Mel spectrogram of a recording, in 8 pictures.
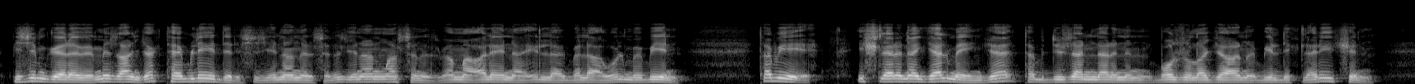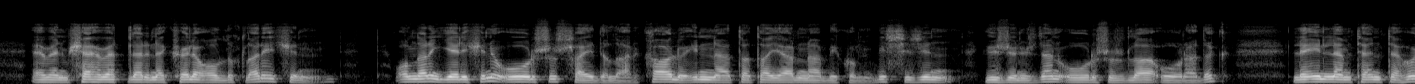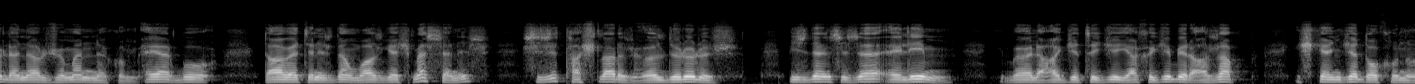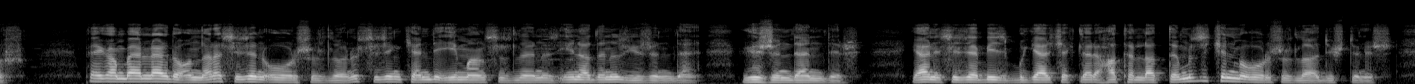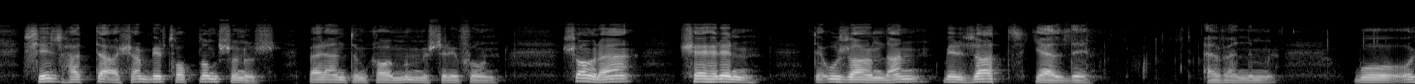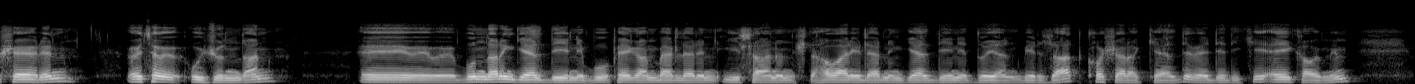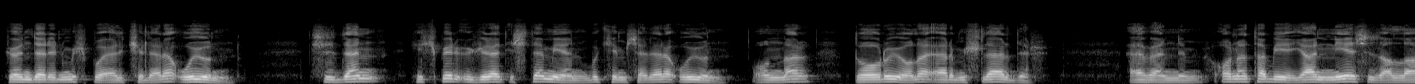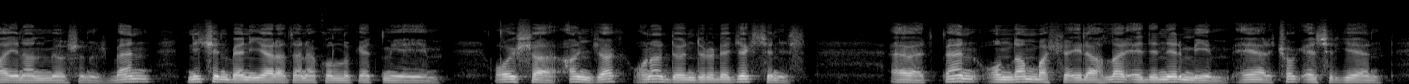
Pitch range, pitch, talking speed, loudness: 100-120 Hz, 110 Hz, 85 wpm, -21 LUFS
